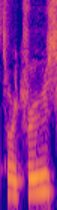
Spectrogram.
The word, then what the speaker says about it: Tori Kruse: And I'm excited to have a friend of mine, Miss Tori Kruse, who's actually, did I pronounce that right?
